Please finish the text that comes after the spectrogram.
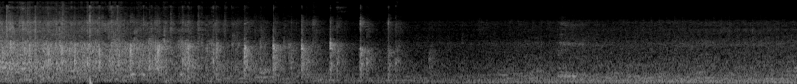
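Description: A large crowd at a Banjara community convention in Hardoi applauds, with loud distinct claps in the first seconds that thin into a softer patter and then a fading murmur.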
